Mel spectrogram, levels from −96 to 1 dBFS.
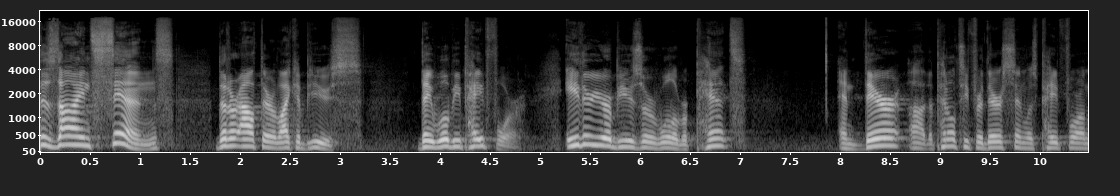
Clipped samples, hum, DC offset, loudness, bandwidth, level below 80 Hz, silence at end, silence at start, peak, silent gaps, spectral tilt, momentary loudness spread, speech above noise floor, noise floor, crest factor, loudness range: under 0.1%; none; under 0.1%; -26 LUFS; 18 kHz; -80 dBFS; 0 s; 0 s; -6 dBFS; none; -5.5 dB/octave; 17 LU; 42 dB; -67 dBFS; 20 dB; 4 LU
